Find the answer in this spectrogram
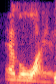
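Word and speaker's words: Weyant: Am I pronouncing her last name right? – Yeah, Emma Wyatt.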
